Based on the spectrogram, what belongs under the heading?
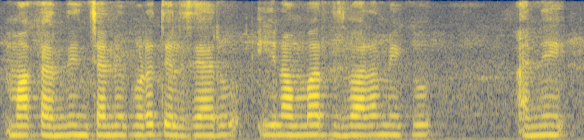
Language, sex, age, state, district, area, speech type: Telugu, female, 30-45, Andhra Pradesh, Kurnool, rural, spontaneous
